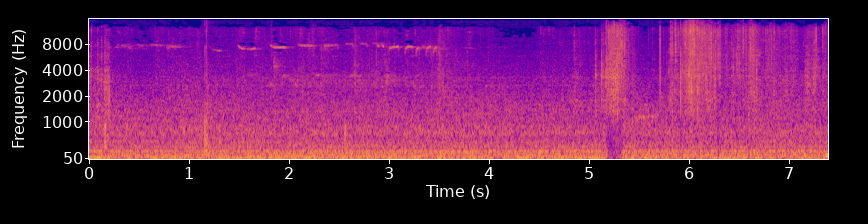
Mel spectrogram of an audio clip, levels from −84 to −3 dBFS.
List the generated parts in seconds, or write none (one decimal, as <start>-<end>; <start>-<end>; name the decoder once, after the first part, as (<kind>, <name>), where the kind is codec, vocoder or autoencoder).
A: 1.6-4.3 (vocoder, Vocos); 5.7-6.2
